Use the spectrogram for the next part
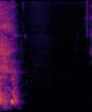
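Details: A single short, forceful cough burst in a quiet room, then silence; adult with a cough talking about a yoga flow; cough.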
